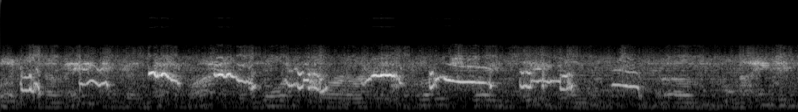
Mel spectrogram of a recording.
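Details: Newfoundland pups two weeks old give a steady stream of reedy, quavering whines, some sliding down in pitch and others arching up and over, packed closely together with little pause.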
